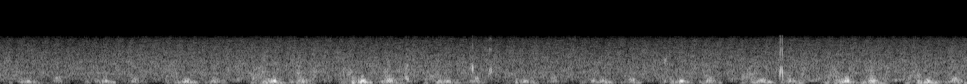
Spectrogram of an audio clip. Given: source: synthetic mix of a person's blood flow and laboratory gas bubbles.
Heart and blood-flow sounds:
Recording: Doppler ultrasound of blood flow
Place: precordium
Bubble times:
3.81-3.96 s: bubbles
4.04-4.10 s: bubbles
4.69-4.76 s: bubbles
4.88-4.94 s: bubbles
6.63-6.68 s: bubbles
7.77-7.86 s: bubbles
From the record:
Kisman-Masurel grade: 122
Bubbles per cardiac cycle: 1 to 2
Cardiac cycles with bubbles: 10 to 50%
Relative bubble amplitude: moderate (0.250 to 0.450)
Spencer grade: 2 (many but less than half of the cardiac periods contain bubble signals, singularly or in groups)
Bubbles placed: anywhere in the cardiac cycle

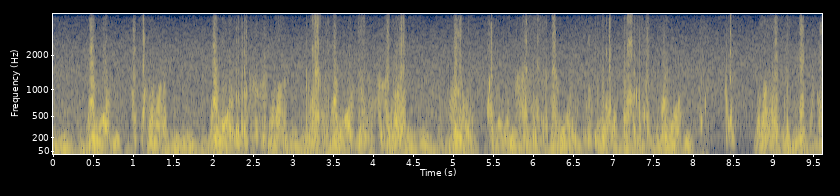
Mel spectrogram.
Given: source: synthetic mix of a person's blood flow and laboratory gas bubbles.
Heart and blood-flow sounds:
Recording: Doppler ultrasound of blood flow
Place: precordium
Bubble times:
0.98-1.30 s: bubbles
2.24-2.69 s: bubbles
2.77-2.90 s: bubbles
3.14-3.48 s: bubbles
3.81-4.43 s: bubbles
4.97-5.28 s: bubbles
5.42-5.59 s: bubbles
5.67-5.70 s: bubbles
5.77-6.31 s: bubbles
6.43-7.06 s: bubbles
7.11-7.49 s: bubbles
7.54-7.70 s: bubbles
8.07-8.20 s: bubbles
8.38-8.54 s: bubbles
8.83-9.22 s: bubbles
9.29-9.43 s: bubbles
9.55-9.62 s: bubbles
From the record:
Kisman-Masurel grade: 232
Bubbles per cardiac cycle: several, 3 to 8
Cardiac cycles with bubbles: 50 to 99%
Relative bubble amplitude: moderate (0.250 to 0.450)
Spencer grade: 3 (all of the cardiac periods contain showers or single bubble signals, but not dominating or overriding the cardiac motion signals)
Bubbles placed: anywhere in the cardiac cycle

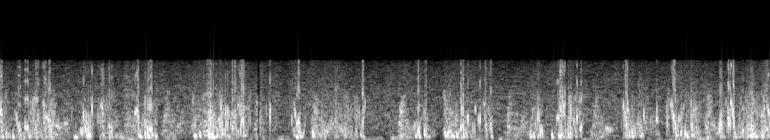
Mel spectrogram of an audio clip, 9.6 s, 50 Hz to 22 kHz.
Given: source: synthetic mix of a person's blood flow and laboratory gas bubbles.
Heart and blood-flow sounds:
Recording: Doppler ultrasound of blood flow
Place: precordium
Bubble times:
0.00-0.72 s: bubbles
0.89-1.99 s: bubbles
2.40-3.15 s: bubbles
3.29-3.42 s: bubbles
3.62-3.83 s: bubbles
3.87-4.13 s: bubbles
4.16-4.60 s: bubbles
5.17-5.46 s: bubbles
5.53-6.18 s: bubbles
6.61-7.32 s: bubbles
7.75-8.09 s: bubbles
8.18-8.27 s: bubbles
8.31-8.78 s: bubbles
8.96-9.63 s: bubbles
From the record:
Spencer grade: 4 (maximum detectable bubble signal sounding continuously throughout systole and diastole of every cardiac period, and overriding the amplitude of the normal cardiac signals)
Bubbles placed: only in the low amplitude regions of the cardiac cycle

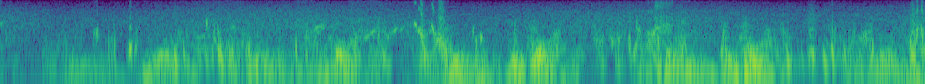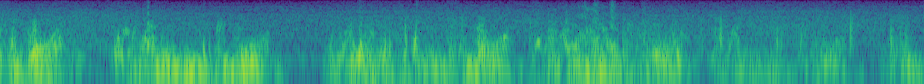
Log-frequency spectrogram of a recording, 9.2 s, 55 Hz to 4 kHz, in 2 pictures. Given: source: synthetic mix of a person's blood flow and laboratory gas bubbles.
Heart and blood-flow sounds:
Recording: Doppler ultrasound of blood flow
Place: precordium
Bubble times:
0.00-0.03 s: bubbles
0.46-0.52 s: bubbles
0.62-0.69 s: bubbles
0.81-1.20 s: bubbles
1.45-1.64 s: bubbles
1.73-2.31 s: bubbles
2.34-2.44 s: bubbles
2.95-3.46 s: bubbles
3.86-4.25 s: bubbles
4.51-4.71 s: bubbles
4.87-4.94 s: bubbles
5.17-5.30 s: bubbles
5.33-5.41 s: bubbles
5.60-5.71 s: bubbles
6.38-6.53 s: bubbles
6.85-6.93 s: bubbles
7.28-7.38 s: bubbles
7.41-8.07 s: bubbles
From the record:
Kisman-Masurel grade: 232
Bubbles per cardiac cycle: several, 3 to 8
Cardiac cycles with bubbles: 50 to 99%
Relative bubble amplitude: moderate (0.250 to 0.450)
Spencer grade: 3 (all of the cardiac periods contain showers or single bubble signals, but not dominating or overriding the cardiac motion signals)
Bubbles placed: only in the low amplitude regions of the cardiac cycle

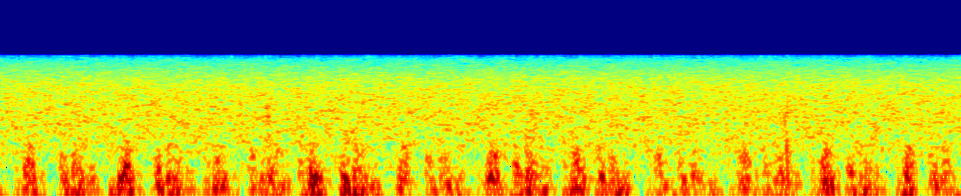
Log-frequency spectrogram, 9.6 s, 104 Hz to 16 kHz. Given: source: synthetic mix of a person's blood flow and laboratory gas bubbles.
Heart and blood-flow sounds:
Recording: Doppler ultrasound of blood flow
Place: precordium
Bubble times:
7.81-7.94 s: bubbles
From the record:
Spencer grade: 1 (occasional bubble signal discernible with the cardiac motion signal, with majority of cardiac periods free of bubbles)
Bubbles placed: anywhere in the cardiac cycle

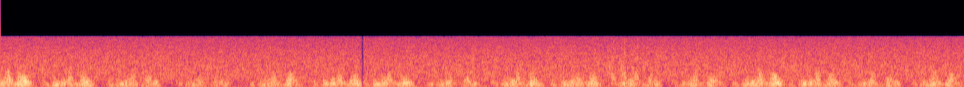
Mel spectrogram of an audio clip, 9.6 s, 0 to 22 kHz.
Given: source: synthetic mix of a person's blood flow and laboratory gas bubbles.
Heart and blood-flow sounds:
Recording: Doppler ultrasound of blood flow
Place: precordium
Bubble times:
6.07-6.42 s: bubbles
From the record:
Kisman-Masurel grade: 111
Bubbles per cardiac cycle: 1 to 2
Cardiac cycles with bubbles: 1 to 10%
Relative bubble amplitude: barely perceptible (0.100 to 0.250)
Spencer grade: 1 (occasional bubble signal discernible with the cardiac motion signal, with majority of cardiac periods free of bubbles)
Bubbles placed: only in the low amplitude regions of the cardiac cycle

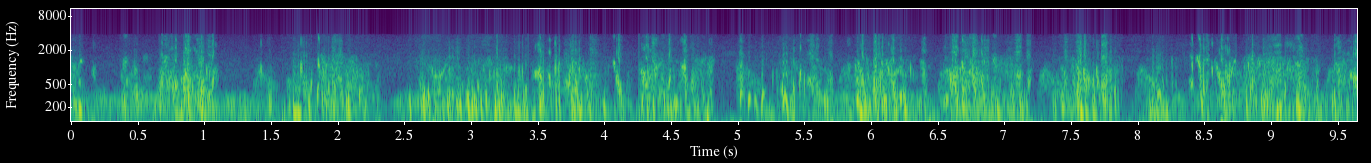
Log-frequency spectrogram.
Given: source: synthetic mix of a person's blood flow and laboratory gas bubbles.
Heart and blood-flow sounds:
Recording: Doppler ultrasound of blood flow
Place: subclavian vein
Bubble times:
0.00-0.20 s: bubbles
0.36-0.63 s: bubbles
0.66-1.12 s: bubbles
1.39-2.34 s: bubbles
2.50-4.21 s: bubbles
4.26-4.84 s: bubbles
4.98-5.75 s: bubbles
5.81-6.45 s: bubbles
6.51-7.23 s: bubbles
7.35-7.89 s: bubbles
8.05-8.33 s: bubbles
8.37-8.74 s: bubbles
8.76-9.38 s: bubbles
9.43-9.66 s: bubbles
From the record:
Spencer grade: 4 (maximum detectable bubble signal sounding continuously throughout systole and diastole of every cardiac period, and overriding the amplitude of the normal cardiac signals)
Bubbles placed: anywhere in the cardiac cycle

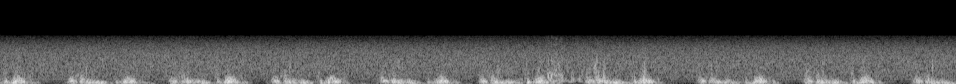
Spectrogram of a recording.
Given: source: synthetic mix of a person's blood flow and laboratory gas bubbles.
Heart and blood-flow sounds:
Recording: Doppler ultrasound of blood flow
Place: precordium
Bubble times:
5.45-5.85 s: bubbles
5.91-6.12 s: bubbles
From the record:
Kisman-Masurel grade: 212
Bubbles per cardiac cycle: several, 3 to 8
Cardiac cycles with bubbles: 1 to 10%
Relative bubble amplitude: moderate (0.250 to 0.450)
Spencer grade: 1 (occasional bubble signal discernible with the cardiac motion signal, with majority of cardiac periods free of bubbles)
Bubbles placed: anywhere in the cardiac cycle

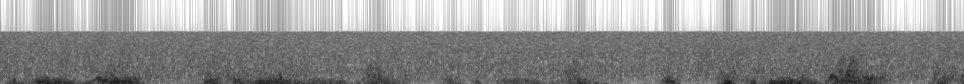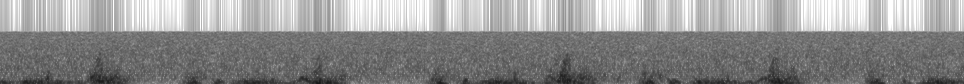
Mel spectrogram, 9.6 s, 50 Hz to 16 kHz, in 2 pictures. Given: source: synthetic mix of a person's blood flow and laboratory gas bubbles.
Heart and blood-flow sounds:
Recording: Doppler ultrasound of blood flow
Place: precordium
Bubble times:
no bubbles
From the record:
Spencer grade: 0 (complete lack of bubble signals)

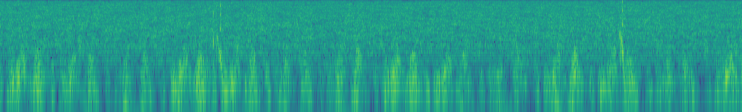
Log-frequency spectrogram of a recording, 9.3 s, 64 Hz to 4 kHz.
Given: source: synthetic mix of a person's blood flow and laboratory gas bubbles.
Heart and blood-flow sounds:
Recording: Doppler ultrasound of blood flow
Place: precordium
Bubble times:
2.60-2.85 s: bubbles
7.71-7.87 s: bubbles
9.18-9.24 s: bubbles
From the record:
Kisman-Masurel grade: 122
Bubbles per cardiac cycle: 1 to 2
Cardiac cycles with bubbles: 10 to 50%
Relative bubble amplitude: moderate (0.250 to 0.450)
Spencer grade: 2 (many but less than half of the cardiac periods contain bubble signals, singularly or in groups)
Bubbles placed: anywhere in the cardiac cycle

